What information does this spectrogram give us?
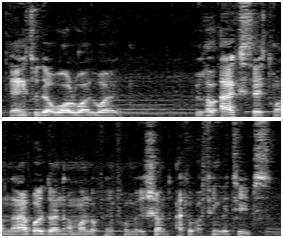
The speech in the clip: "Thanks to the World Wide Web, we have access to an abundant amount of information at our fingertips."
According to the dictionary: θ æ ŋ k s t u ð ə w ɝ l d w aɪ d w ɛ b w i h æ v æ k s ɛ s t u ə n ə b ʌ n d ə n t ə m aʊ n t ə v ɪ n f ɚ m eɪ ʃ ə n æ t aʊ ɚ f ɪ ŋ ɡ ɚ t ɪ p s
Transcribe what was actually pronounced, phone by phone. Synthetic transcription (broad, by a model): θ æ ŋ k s t u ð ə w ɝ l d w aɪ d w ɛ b w i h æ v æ k s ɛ s t u ə n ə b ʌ d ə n ə m aʊ n t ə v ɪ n f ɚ m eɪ ʃ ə n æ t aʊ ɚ f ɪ ŋ ɡ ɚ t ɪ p s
